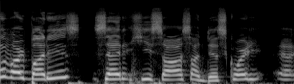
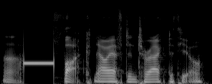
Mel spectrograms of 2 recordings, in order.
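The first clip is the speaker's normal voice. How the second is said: muttered aside; 9 semitones lower, 9 dB quieter than usual. Retold or imitated. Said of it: "I was like".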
